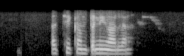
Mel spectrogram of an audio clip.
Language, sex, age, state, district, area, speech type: Hindi, female, 45-60, Uttar Pradesh, Pratapgarh, rural, conversation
